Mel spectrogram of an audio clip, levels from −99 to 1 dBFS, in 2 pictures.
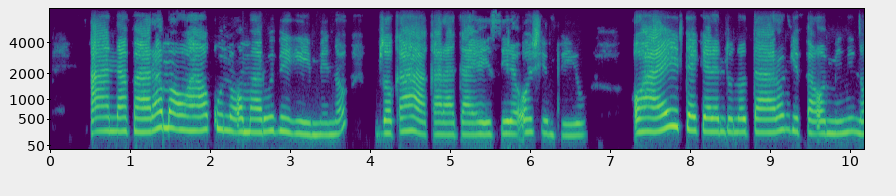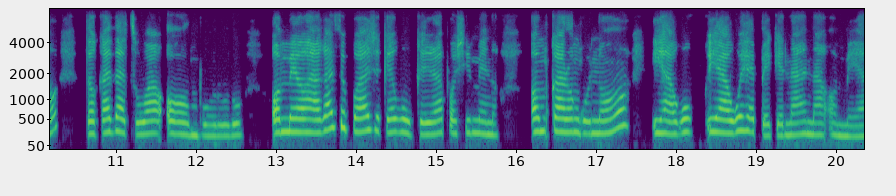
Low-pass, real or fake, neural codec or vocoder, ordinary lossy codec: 7.2 kHz; real; none; Opus, 24 kbps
